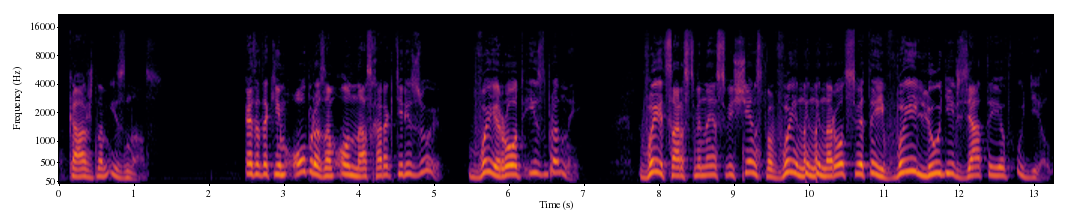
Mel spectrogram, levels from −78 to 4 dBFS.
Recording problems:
audio stuttering; at 10 s

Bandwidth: 15 kHz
